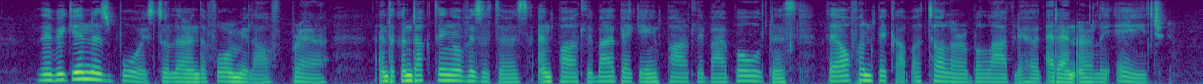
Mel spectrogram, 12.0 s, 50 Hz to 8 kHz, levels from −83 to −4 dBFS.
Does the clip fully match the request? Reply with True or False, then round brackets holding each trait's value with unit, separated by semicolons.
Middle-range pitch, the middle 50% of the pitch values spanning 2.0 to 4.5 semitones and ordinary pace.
True (150 Hz; 3.8 semitones; 165 wpm)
